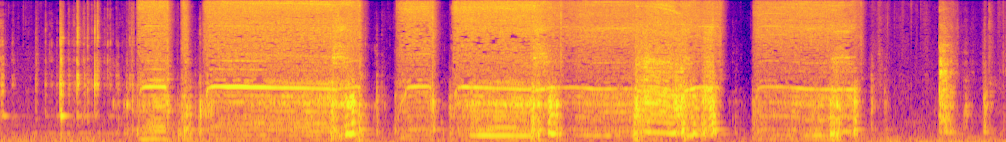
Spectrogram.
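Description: A cordless drill whirs as it bores through thin plastic.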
